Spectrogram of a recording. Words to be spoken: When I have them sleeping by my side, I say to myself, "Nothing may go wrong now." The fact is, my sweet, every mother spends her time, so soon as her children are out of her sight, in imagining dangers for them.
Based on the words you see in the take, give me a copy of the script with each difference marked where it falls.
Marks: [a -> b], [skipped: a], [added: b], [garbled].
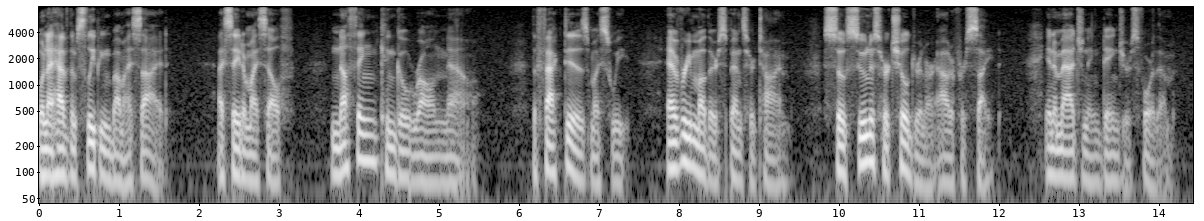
When I have them sleeping by my side, I say to myself, "Nothing [may -> can] go wrong now." The fact is, my sweet, every mother spends her time, so soon as her children are out of her sight, in imagining dangers for them.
